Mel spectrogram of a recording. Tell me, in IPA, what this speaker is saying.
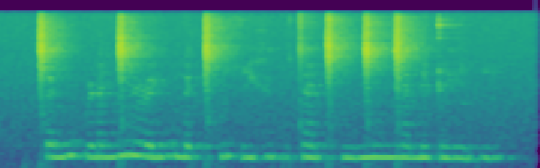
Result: ǀɛŋubɛ ɽɛ̃ŋ͡ǀĩɭɛ junɛ ǀʰĩhixʲu butɛ̃ǀʰi ŋ͡ǀĩ ŋ͡ǀɛ̃niʈĩ jĩki

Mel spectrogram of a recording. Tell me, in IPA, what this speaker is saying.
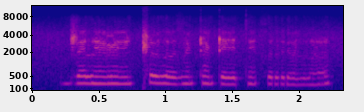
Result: ɖ͡ʐɛlẽ ɭẽ ǁølə zə̃ʈɛ̃ʈe tẽxərø lːə̃

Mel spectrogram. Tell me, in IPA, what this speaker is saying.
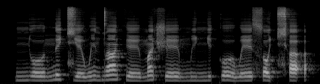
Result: ɲo˨ʊ̯ne˦˨t͡ɕe˨wĩ˦˨ dã˦ ke˨ɪ̯ mã˦˨ʃe˨ɪ̯mi˨ ɲe˦˨ko˦˨ʊ̯we˦sʰɔ˦˨ t͡ɕʰä˦ʔ

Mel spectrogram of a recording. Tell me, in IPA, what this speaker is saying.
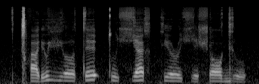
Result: ǀʰaɾʲuvʲɤː teʔtʷɘ çæxkʲɘɹçeʃ ɾɔɡʲu

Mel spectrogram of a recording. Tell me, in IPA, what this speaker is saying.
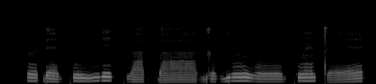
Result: ə˧ɗɛ˨kʷĩ˧ ŋe˦kʷa˨ ɡ͡baː˨ɡə˧ ɡũ˦woː˧kʷɛ̃˦tɛ˨˦

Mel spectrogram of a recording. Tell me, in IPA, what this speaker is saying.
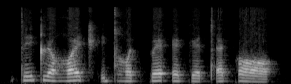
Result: titʲɳɯ ʁʷet͡ʃʼitʲʁʷit peʔeketʼɛ kɔ

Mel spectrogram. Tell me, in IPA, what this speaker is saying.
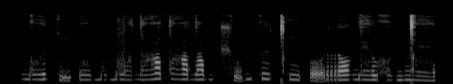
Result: ɡo̤ɪ̯kḭ ʔo̤bo̤bvo̤ dˤi̤ʊ̯tˤo̤ɪ̯dˤʉb t͡ʃʰṵɡkʉǀʰi ʔo̰ rɔɡ ɛ̤ʊ̯xʷɛ̤ɡŋ͡ǀɛ̤

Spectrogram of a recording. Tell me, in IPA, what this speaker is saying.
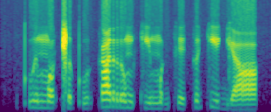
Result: kʷʼe˧mɔ˩˥ǁə˩kʷʼʌ˩ kɑ˥ro˧m kʲe˩mʌ˩ɡkʰe˩kə˥ kʲe˥˩ɡʲɑ˩

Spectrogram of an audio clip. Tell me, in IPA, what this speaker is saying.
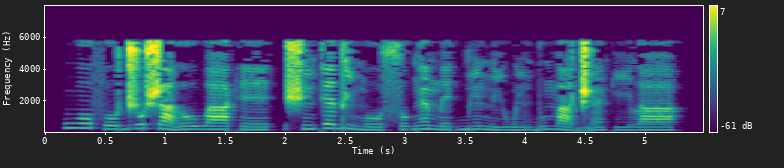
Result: wo˦ fo˧d͡ʒo˦ʃa˦˨lo˧ wa˦ke˦ | ʃĩ˧kɛ˦di˦˨mo˨ so˧ɡɛ̃˦me˧ ɡ͡bĩ˧ni˨wĩ˨bu˨˦ ma˦˨d͡ʒɛ̃˨˦ ki˧la˦

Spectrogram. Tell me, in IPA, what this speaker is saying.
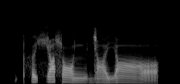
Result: pʰə çɑɬɔːɲuɟɑː jɑː

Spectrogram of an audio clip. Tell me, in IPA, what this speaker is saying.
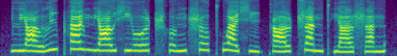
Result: ljɑ˨˩ʊ̯li˦pʰa˦ɪ̯ mjɑ˨˦ʊ̯ɕjo˨˦ʊ̯ʈ͡ʂʰɤ˨˦ŋ ʂɤ˦t̪ʰwä˥˨ɕi˨˩ kɑ˨˦ʊ̯ʈ͡ʂa˥˨n t̪ʰjä˨˦ʂa˦n

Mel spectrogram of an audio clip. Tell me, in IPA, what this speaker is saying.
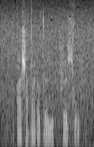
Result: tˤøʂʉ dˤy ɽotœmøxʷ fœ ɕof

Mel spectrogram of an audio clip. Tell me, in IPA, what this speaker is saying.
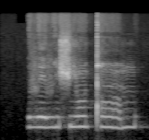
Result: veviʃjõ ǃõm

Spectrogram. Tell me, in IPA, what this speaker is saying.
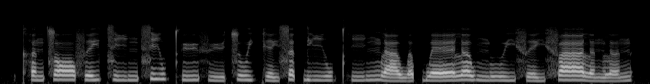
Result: kʰɐ˨nt͡sɔː˧fe˨˧jt͡siː˨ŋ siː˥wt̪ʰyː˨˧fyː˨˩t͡suː˧j ke˨˩jsɐ˥t̚ jiː˧w t̪ʰiː˨˥ŋlaː˨˩wɐ˨˥p̚ wɛː˨˧lɐ˥w n̪uː˧j fe˨jfaː˥lɐ˨n lɐ˨˥n

